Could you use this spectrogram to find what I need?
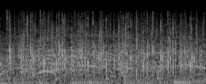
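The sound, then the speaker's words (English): Applause from a crowd of people in fancy dress at a haunted house fundraiser, a dense, steady patter of many hands clapping throughout. “People in fancy dress clap.”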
